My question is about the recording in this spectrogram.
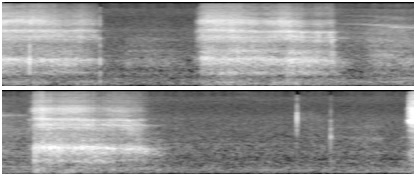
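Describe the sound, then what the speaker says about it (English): A person snoring: three slow, raspy inhaled snores spaced a couple of seconds apart, close and fairly quiet, with soft breathing between. "if someone snores, they make that sound"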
